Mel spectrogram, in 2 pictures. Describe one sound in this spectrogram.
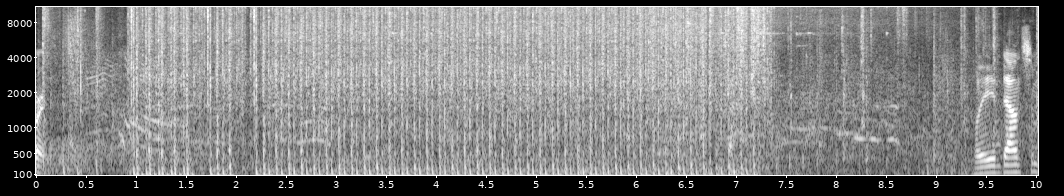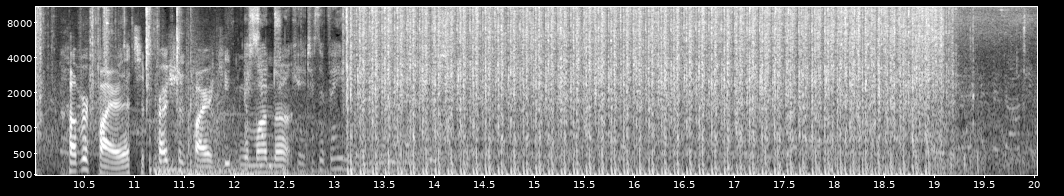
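A machine gun fires in long, rapid bursts.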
